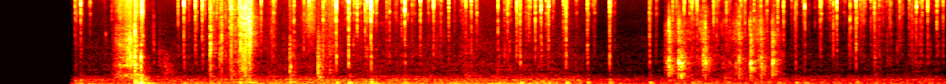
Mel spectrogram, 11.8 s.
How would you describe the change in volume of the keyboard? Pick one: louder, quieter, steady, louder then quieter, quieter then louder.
quieter.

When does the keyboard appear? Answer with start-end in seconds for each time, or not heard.
0.9-11.7.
